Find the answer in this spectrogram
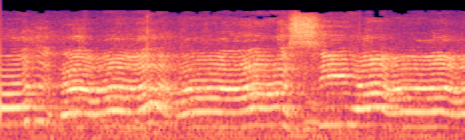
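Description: A solo voice singing a saeta unaccompanied: a high held note breaks off just after the start, then the line goes on in quick wavering melismatic turns.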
